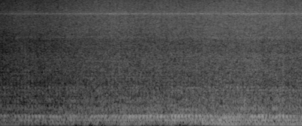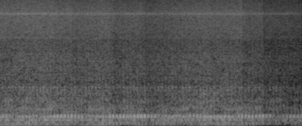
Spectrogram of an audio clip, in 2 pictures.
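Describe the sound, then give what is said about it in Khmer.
A military helicopter runs ahead of a joint naval exercise between two countries' navies, giving a steady, loud, low engine drone that holds without pause for the whole stretch. “ឧទ្ធម្ភាគចក្របានចាប់ផ្ដើមប្រតិបត្តិការមុនគេមុននឹងកងនាវិកនៃប្រទេសទាំងពីរធ្វើលំហាត់រួមគ្នា”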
